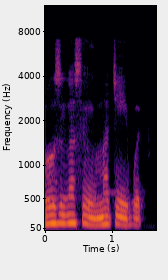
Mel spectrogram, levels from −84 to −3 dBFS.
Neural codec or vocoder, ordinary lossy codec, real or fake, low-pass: codec, 16 kHz, 1 kbps, X-Codec, HuBERT features, trained on balanced general audio; Opus, 64 kbps; fake; 7.2 kHz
